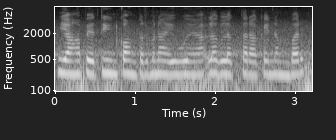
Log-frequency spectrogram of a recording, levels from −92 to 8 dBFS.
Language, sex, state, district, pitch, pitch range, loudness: Hindi, female, Punjab, Pathankot, 230 Hz, 225-240 Hz, -14 LUFS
